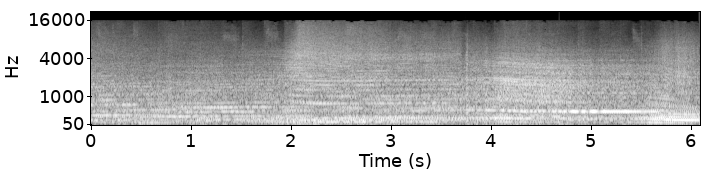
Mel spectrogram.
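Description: Several racing car engines drone in the distance down a long straight.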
